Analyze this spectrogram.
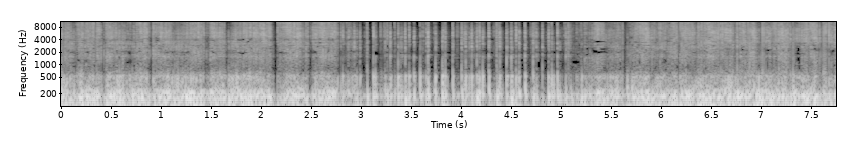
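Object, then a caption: Steel wire-mesh microphone grille. Long pointed glitter acrylic nails scratch and tap fast on a hollow steel wire-mesh microphone grille. The scraping is dense, low and boomy, with a quick run of sharp clicks and taps through the middle before the steady rough scratching returns.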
